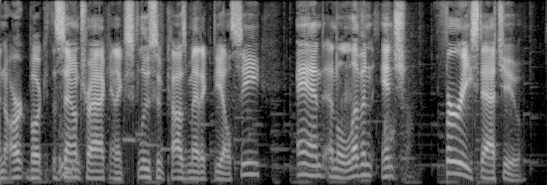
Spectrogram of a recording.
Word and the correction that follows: Fury: So that's not furry. Fury. – Furry. I was going to say Furry, I was like, what has that got to do with anything? – I said it wrong. Fury statue.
